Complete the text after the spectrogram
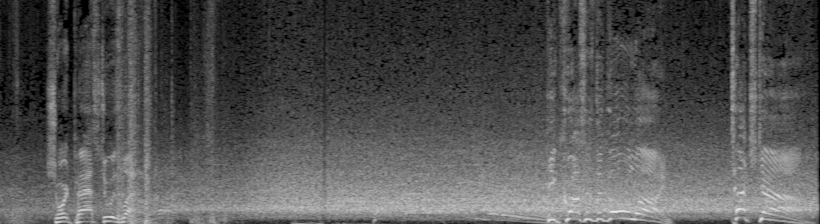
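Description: A large crowd cheers and roars in a big stadium.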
